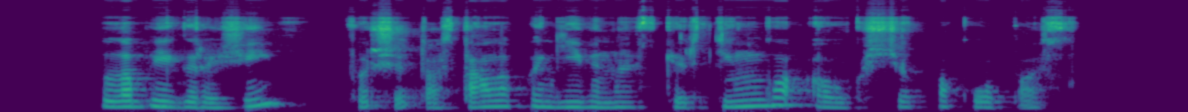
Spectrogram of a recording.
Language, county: Lithuanian, Šiauliai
